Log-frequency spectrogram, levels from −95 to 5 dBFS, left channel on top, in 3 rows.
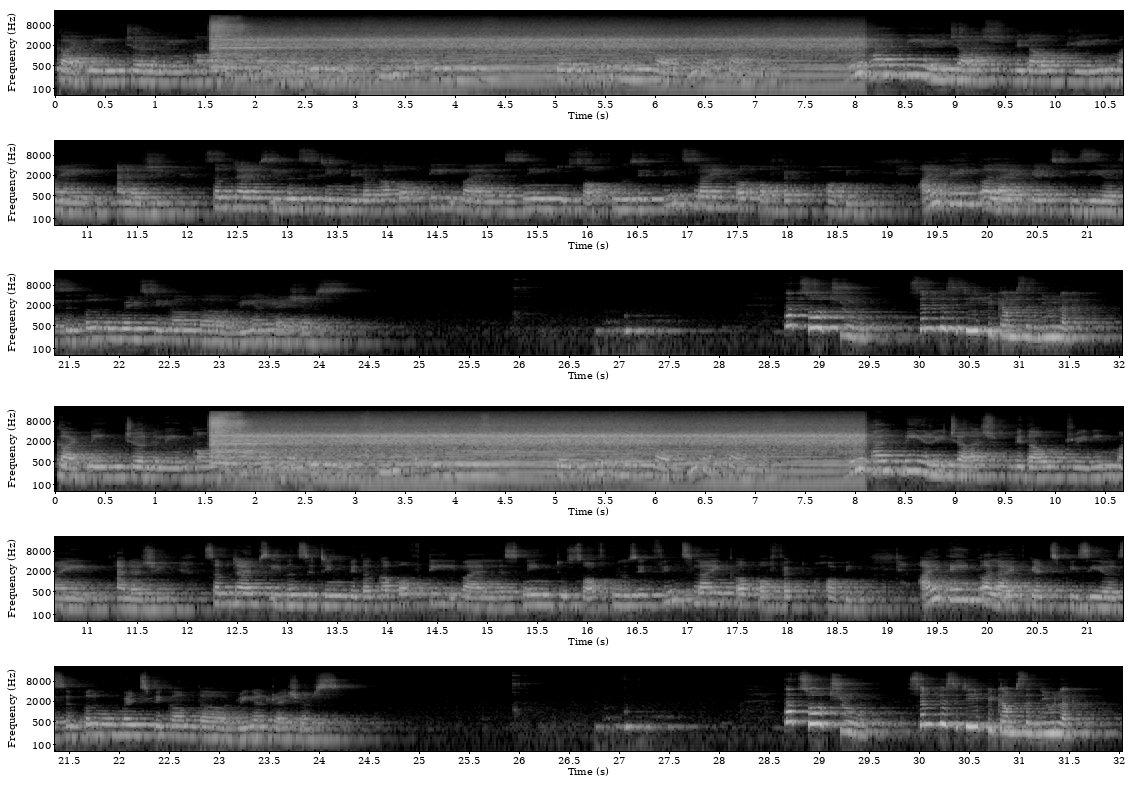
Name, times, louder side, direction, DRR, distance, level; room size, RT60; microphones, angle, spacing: voice 1, 0.0-7.3 7.9-11.0 11.3-11.8 12.2-18.0 18.4-18.7 19.1-20.6 20.8-24.2 26.7-27.3, right 1 dB, 65° right, 1 dB, 3.5 m, -36 dB
sound 1, 1.5-8.1, right 6 dB, 25° right, 0.6 m, -30 dB
voice 2, 28.6-29.5 29.9-31.5, right 2 dB, 45° right, 6 dB, 1.1 m, -30 dB
19.5 x 19.5 x 7.9 m, 1.5 s
head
